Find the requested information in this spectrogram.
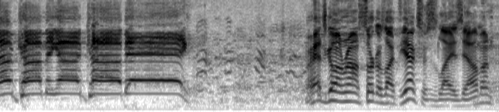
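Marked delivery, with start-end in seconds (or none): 0.0-1.9 high, stretched-out climactic scream. Acted. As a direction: scream it, holding the last word long. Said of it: "She's screaming".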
